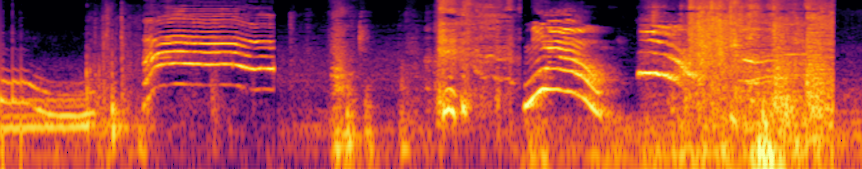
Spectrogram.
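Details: Domestic cat in a funny pet compilation: a long, steady, flat meow, followed by shorter meows that rise and fall in arching sweeps, with brief gaps, edit cuts and a human voice just before.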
